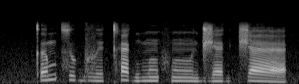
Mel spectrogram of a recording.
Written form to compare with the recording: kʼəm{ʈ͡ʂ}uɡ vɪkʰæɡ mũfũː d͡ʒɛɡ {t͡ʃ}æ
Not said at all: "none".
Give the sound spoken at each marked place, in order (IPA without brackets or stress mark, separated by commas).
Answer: t͡s, t͡ʃ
